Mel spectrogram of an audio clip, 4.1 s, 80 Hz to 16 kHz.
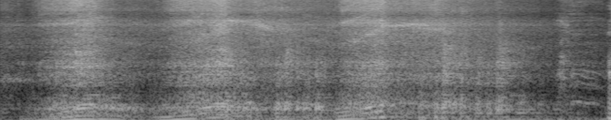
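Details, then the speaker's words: BMW 335i N54 with newly installed RB twin turbos, no more wastegate rattle: crisp free revs climbing and dropping cleanly, no rattle on blips or return to idle; normal revving. "Alright, first impressions. There's a lot more turbo spooling noises."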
